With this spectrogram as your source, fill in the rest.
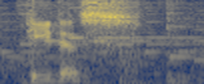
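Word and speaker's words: Tidus: I know it's confirmed to be pronounced Titus because it has been said in other games after this.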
